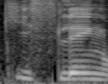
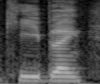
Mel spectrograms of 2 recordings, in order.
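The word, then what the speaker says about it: Kießling: It's got Kiesling or Kiebling, as many people go absolutely mad if I pronounce his name Kiebling.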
